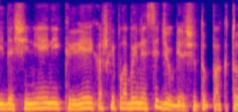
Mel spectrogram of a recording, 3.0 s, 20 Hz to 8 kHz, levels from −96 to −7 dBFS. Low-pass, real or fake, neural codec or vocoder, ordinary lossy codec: 7.2 kHz; fake; codec, 16 kHz, 8 kbps, FreqCodec, larger model; AAC, 48 kbps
